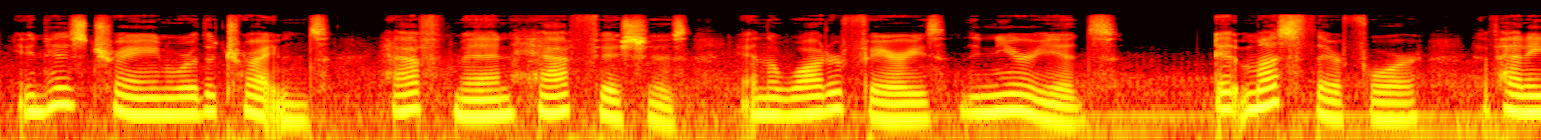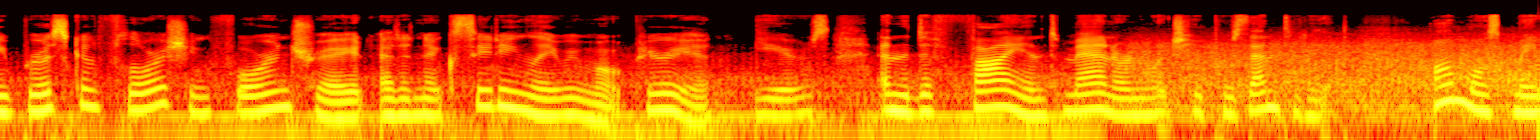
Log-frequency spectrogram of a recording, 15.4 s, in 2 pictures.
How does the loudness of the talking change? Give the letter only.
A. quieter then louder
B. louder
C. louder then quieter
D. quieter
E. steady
E.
